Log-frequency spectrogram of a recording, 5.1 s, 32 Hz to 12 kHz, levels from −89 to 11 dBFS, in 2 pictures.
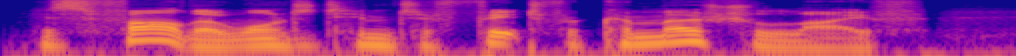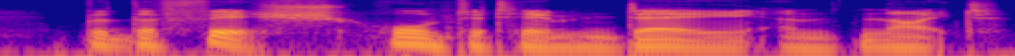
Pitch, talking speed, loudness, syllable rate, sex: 95 Hz, 200 wpm, -20 LUFS, 4.9 syllables/s, male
